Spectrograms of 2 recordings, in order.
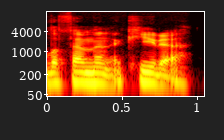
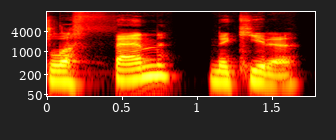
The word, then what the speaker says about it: La Femme Nikita: I always thought it was called La Femme Nikita. – It's La Femme Nikita. – La Femme Nikita. – Yes. – Where's the day? – What? You were just adding the syllables to that title for some reason.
